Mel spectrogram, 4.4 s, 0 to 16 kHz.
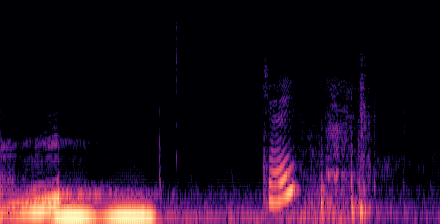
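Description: JBL Boombox 2 portable speaker powering on: its start-up sound, a rising tone that runs into two deep bass pulses over about a second and a half. A short, quieter voice-like glide follows about three seconds in.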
